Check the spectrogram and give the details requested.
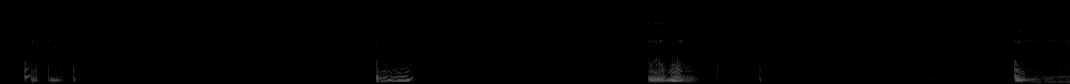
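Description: A sleeping dog gives soft, rattling snores about every three seconds, roughly 20 breaths a minute, in a quiet room.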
